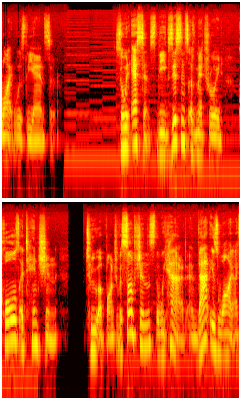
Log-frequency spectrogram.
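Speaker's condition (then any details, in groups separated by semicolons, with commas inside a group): No condition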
